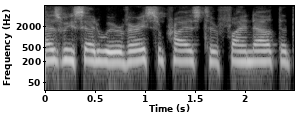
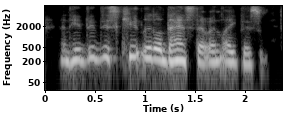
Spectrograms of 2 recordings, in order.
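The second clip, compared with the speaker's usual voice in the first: plain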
